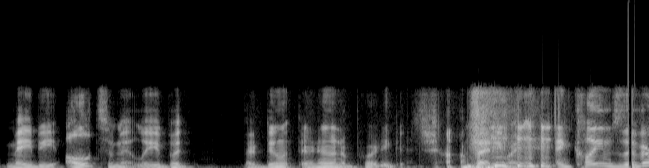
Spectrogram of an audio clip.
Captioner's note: laugh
